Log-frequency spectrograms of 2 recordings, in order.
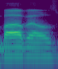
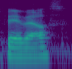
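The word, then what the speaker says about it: Barebells: yeah babe else caramel i always just called them barbells but they do pronounce themselves as beer bells yeah yeah yeah 14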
